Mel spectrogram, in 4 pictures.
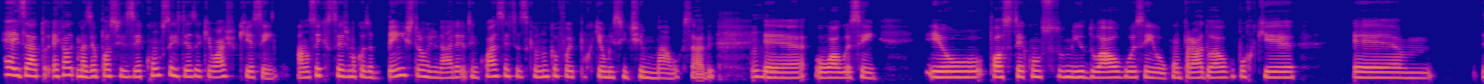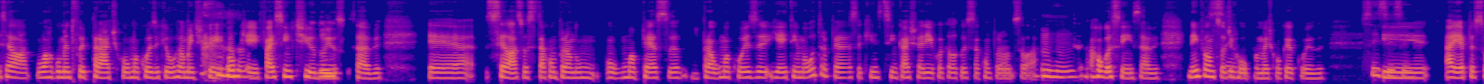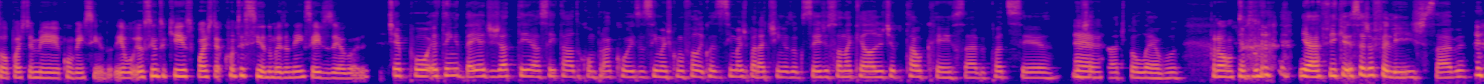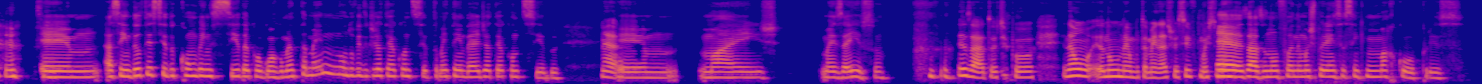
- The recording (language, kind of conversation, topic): Portuguese, unstructured, Como você se sente quando alguém tenta te convencer a gastar mais?
- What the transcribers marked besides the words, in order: laugh; other background noise; put-on voice: "Tá ok, sabe, pode ser, deixa estar"; laugh; in English: "Yeah"; laugh; laugh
